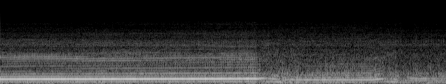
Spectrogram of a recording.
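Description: Triumph Trident 660's inline three-cylinder engine running under way at steady revs, its pitch creeping up. About two and a half seconds in, the revs drop and the sound gets quieter, then the note shifts again near the end.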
